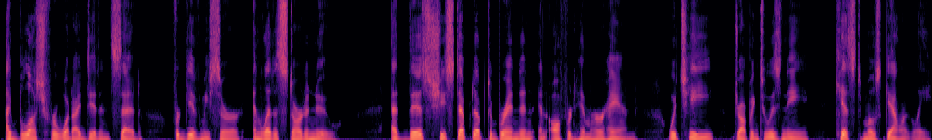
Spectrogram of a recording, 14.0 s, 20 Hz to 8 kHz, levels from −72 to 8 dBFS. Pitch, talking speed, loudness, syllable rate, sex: 135 Hz, 160 wpm, -20 LUFS, 4.2 syllables/s, male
